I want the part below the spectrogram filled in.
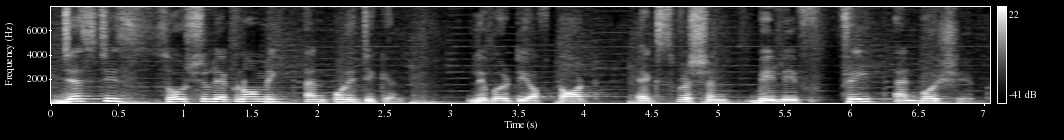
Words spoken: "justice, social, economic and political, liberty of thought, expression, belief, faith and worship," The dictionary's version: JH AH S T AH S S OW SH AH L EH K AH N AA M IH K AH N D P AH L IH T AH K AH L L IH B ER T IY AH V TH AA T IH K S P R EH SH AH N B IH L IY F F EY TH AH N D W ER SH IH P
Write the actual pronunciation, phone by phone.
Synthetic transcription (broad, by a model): JH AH S T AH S S OW SH AH L EH K AH N AA M IH K AH N D P AH L IH T AH K AH L L IH B ER T IY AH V T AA T IH K S P R EH SH AH N B IH L IY F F EY T AH N D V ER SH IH P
